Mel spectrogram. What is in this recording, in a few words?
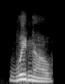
"winnow", Indian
